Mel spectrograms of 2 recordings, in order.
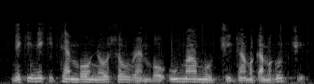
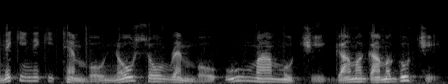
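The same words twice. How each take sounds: First: The name is said very quickly. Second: The name is said at an ordinary pace.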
